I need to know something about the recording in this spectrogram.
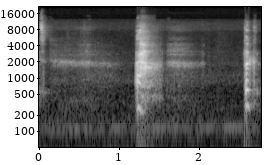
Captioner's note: Ruth scoffs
